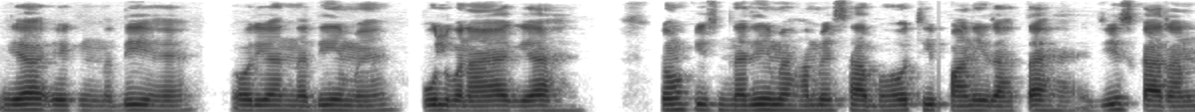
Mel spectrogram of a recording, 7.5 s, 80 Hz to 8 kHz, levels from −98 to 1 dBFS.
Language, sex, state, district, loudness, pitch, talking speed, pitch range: Hindi, male, Uttar Pradesh, Etah, -18 LUFS, 135 Hz, 200 wpm, 130-140 Hz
